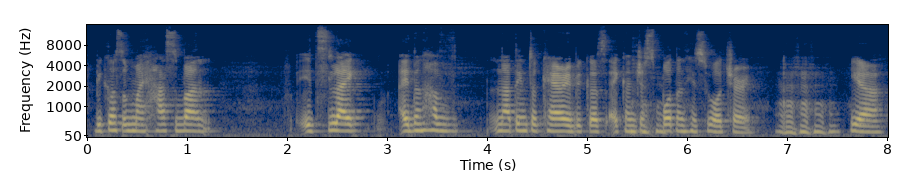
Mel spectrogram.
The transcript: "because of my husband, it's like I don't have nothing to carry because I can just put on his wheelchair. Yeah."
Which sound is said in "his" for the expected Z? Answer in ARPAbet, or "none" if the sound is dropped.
S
